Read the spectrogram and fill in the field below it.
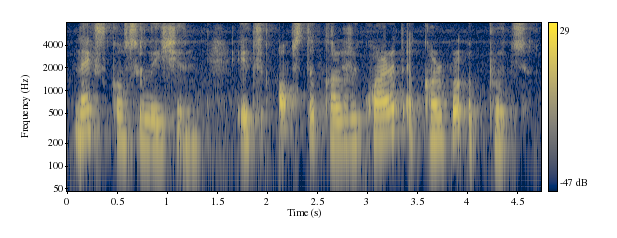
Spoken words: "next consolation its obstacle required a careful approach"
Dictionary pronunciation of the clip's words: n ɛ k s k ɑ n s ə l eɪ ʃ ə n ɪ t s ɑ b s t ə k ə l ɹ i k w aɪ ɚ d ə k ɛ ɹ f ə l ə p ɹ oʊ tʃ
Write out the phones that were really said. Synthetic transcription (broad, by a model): n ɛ k s k ɑ n s ə l eɪ ʃ ə n ɪ t s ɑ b s t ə k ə l ɹ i k w aɪ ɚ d ə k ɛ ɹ p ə l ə p ɹ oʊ tʃ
